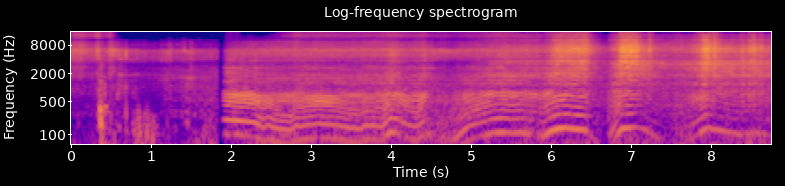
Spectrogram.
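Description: Two-stroke enduro motorcycle engine being ridden. After a quieter opening with a few knocks, the engine comes in abruptly about two seconds in and revs up and down again and again, its pitch rising and falling every second or so.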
